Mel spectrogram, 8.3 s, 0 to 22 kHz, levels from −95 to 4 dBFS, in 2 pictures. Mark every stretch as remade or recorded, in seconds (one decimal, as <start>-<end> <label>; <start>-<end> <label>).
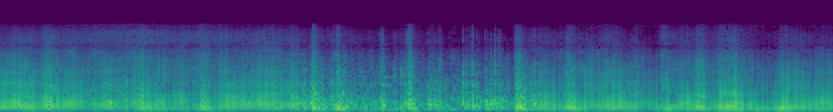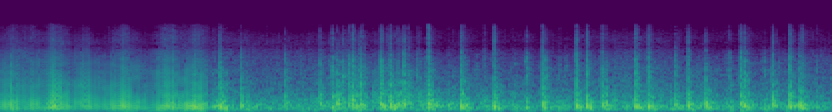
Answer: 0.0-1.5 remade; 1.5-2.7 recorded; 2.7-5.2 remade; 5.2-8.3 recorded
